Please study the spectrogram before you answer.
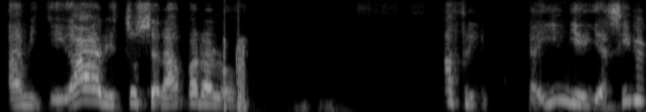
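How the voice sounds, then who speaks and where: A woman from Latin America telling a personal story to a group in an earnest, halting way, repeating words as she goes. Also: mid-range voice, lively intonation, background noise. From Latin America, outside Chile. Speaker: club volunteer and workshop participant.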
